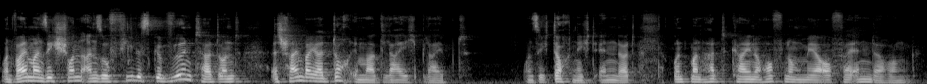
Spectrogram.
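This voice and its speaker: A man delivers a sermon with a husky, breathy edge to his voice. He speaks as a pastor addressing his congregation, moving from hushed, intimate phrases to emphatic, rising appeals. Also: mid-range voice, normal speed. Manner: emotional, dynamic, swings from soft to emphatic.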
